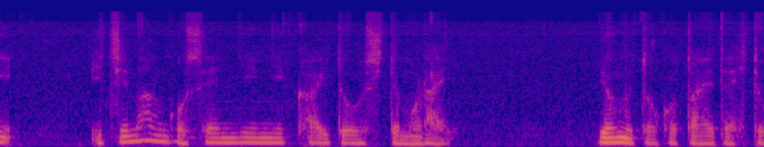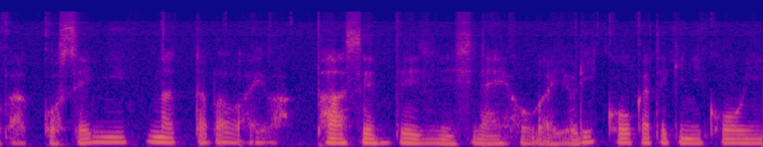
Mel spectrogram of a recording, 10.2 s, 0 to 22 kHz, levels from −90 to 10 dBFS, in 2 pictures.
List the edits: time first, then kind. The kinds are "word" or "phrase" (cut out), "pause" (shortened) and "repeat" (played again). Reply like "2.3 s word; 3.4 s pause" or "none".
7.2 s pause

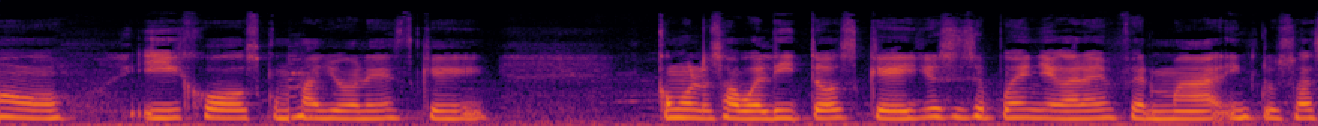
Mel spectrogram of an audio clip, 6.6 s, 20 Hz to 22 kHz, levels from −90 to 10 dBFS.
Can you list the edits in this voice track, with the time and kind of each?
1.4 s word

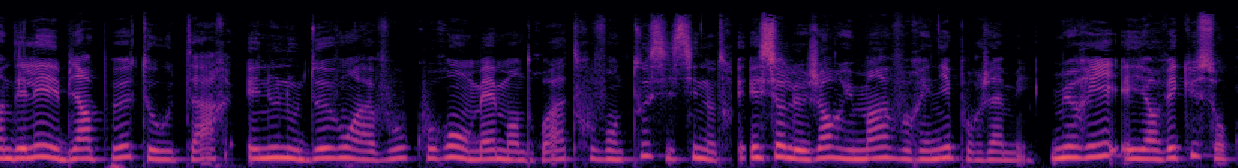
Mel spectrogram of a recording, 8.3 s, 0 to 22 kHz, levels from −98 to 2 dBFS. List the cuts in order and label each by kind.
4.9 s phrase; 6.9 s pause

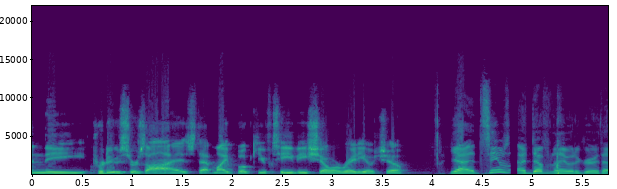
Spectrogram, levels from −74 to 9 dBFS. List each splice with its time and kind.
2.4 s word; 4.8 s word

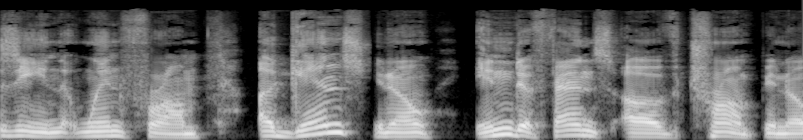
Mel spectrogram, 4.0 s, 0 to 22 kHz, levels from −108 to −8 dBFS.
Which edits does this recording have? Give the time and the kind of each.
1.8 s phrase

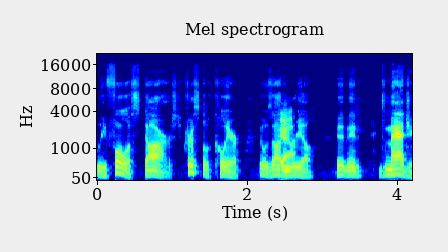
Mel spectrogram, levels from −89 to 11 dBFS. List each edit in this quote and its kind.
1.1 s word

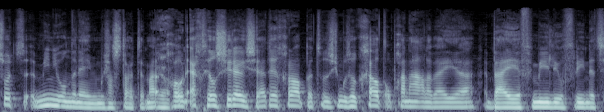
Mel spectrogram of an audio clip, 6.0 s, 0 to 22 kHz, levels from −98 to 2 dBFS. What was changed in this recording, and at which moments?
1.1 s phrase; 2.7 s word; 3.8 s word; 4.8 s pause

